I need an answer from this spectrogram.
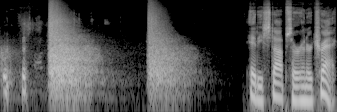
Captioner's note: laughs; gunshots booming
